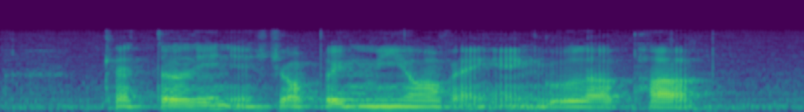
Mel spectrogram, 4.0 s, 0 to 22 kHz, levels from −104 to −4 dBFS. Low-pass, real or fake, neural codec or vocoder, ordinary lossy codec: 7.2 kHz; fake; codec, 16 kHz, 16 kbps, FreqCodec, larger model; none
